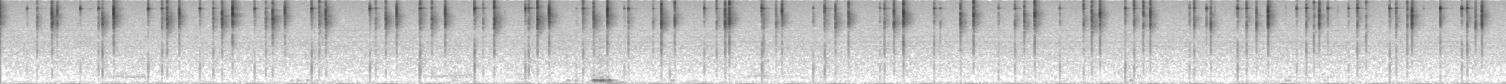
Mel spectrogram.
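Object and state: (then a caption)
Plastic cosmetic tube tapped with nails. A hand-sized white plastic makeup tube with a dark rose-gold cap is tapped and clicked with long acrylic nails. The result is a rapid, steady stream of sharp, bright, high-pitched clicks that stop instantly with no ring, over a quiet low background hum.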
